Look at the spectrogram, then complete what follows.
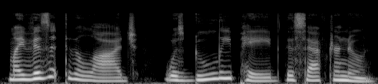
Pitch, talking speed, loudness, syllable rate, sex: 205 Hz, 160 wpm, -19 LUFS, 4.4 syllables/s, female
